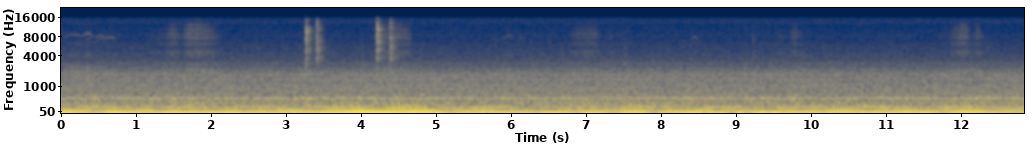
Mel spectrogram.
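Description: A hovering craft's engine hums steadily with a low drone.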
